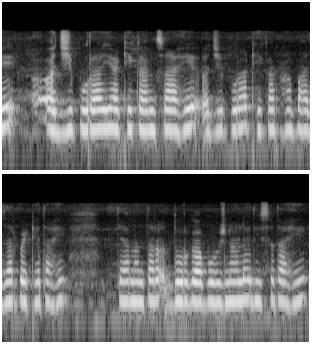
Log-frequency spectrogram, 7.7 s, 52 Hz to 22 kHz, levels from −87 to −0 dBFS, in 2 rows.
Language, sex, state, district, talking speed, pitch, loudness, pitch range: Marathi, male, Maharashtra, Washim, 115 wpm, 225 Hz, -16 LUFS, 225-235 Hz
